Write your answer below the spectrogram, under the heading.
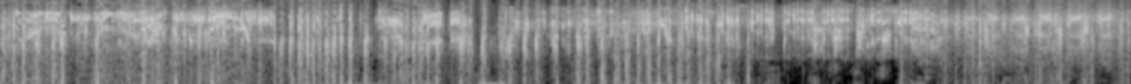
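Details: Swiftlets, called walet pantai (coastal swiftlet), from the south: a dense, unbroken high-pitched chittering rattle of many overlapping clicks and chirps, with no pauses, steady throughout.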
